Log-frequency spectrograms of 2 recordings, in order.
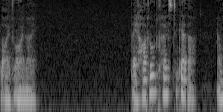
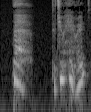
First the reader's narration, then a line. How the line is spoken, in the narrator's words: gasped Penguin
